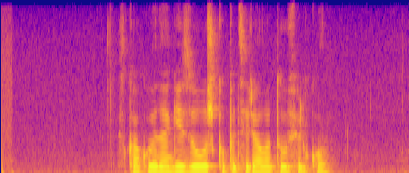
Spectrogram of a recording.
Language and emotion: Russian, neutral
